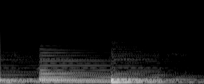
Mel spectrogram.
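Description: Solo classical guitar playing sharp plucked chords, one about half a second in and another about a second in, each ringing and fading away.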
